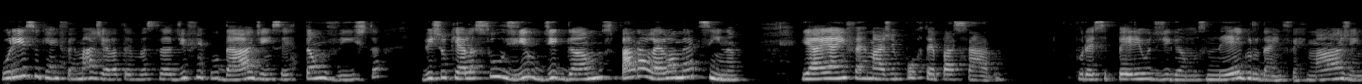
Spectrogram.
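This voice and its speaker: Her high-pitched voice has lively intonation as this woman talks at a moderate pace. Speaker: nursing teacher. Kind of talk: online lecture.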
